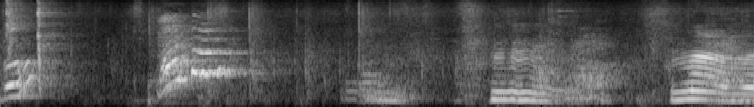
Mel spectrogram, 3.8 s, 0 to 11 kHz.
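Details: Greenbow, a 12-week-old, 30-pound golden retriever/German Shepherd mix puppy in foster care in Troy, Illinois, available for adoption through Partners 4 Pets, plays with his pals, giving a run of short, tonal, whiny yelps and rising-then-falling barks indoors.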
